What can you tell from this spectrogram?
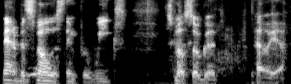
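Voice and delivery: usual speaking voice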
